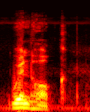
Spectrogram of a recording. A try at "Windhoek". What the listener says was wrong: Yes, but pronounced Vind. The W has a V sound to it.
